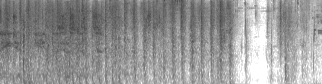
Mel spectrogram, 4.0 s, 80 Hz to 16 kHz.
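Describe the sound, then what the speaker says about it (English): Automated turret gunfire in The Division 2, rapid dense bursts of shots for about three seconds, then a brief pause and a few more shots. "3 turrets just vaporizing everybody."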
